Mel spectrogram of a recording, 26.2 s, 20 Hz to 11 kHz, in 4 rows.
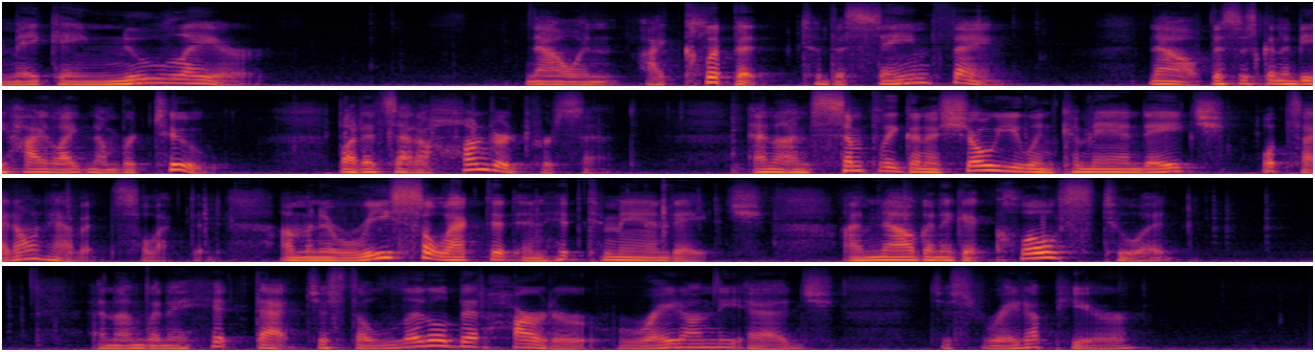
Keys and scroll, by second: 7.9-8.8 typing, 11.7 super+h, 16.0 super+h, 21.6-21.9 typing.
